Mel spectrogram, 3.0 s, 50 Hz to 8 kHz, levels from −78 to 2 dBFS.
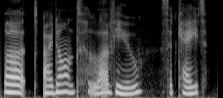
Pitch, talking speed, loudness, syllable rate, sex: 215 Hz, 140 wpm, -19 LUFS, 2.8 syllables/s, female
